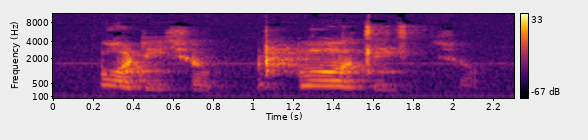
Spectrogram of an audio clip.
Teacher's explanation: It's on body. It's not on shop.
